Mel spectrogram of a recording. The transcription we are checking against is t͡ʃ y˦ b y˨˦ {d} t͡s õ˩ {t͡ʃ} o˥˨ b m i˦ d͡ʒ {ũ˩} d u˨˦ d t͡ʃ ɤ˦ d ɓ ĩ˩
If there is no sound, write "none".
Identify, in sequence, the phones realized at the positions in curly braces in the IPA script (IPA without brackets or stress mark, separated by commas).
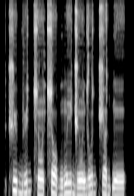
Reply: d, t͡s, ũ˩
